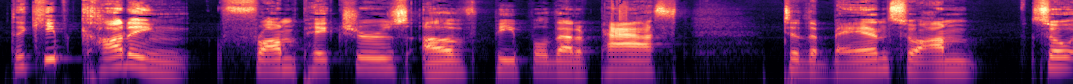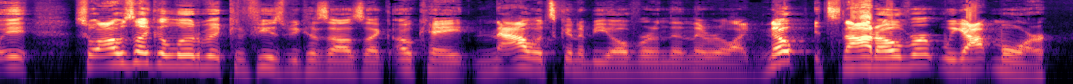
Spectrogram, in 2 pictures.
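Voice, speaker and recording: High, bright-voiced exasperated male podcaster. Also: fairly quick, no room sound, studio quality. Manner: exasperated, swearing, rambling rants. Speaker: podcast host. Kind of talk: casual live-reaction commentary.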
